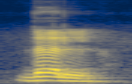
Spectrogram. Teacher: dal sukun ini ujung lidah dan gusi atas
